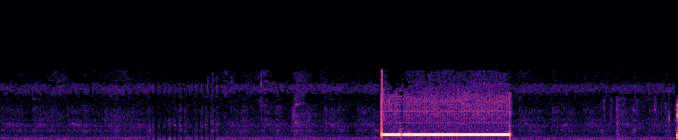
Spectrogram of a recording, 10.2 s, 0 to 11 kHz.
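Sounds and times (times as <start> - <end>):
telephone dial tone after a call is hung up: 5.7 - 7.7.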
